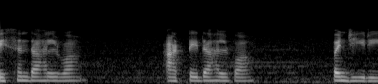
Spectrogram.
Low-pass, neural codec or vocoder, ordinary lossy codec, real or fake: 5.4 kHz; none; MP3, 48 kbps; real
